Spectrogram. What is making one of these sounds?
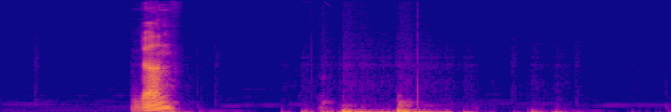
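A man speaks close to a microphone in short bursts.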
